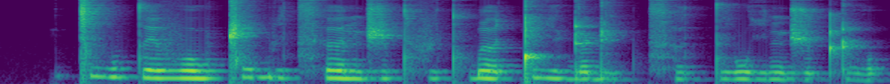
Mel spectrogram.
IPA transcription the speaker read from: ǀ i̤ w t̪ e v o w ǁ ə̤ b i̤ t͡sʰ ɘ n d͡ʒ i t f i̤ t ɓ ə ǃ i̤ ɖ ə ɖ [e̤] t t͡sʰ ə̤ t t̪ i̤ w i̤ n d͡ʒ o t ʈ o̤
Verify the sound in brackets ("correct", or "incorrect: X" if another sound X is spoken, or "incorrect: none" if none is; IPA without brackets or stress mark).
incorrect: i̤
